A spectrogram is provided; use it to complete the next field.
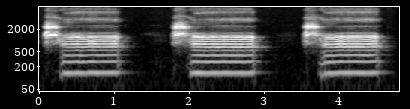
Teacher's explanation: ہا، یہ حلق ہے، حلق کے 3 حصے کر لیں۔ تو جو حلق کے 3 حصوں میں سے درمیانی حصہ ہے، یہاں سے ہا پڑھی جائے گی۔ ہا، اندر سے آپ نے ہوا کا پریشر بنانا ہے، اس کو گلے کے اندر لا کر حلق کے درمیانی حصے پر آپ اس کو ڈالیں گے تو آپ کی یہ آواز نکلے گی ہا والی، ہا ہا ہا۔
